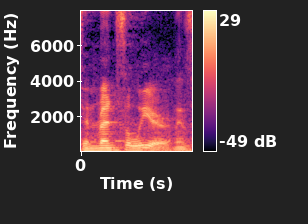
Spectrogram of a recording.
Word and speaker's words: Rensselaer: is actually not in albany it's called albany rensselaer that's how you pronounce it it's in rensselaer and that's how you pronounce it so that's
